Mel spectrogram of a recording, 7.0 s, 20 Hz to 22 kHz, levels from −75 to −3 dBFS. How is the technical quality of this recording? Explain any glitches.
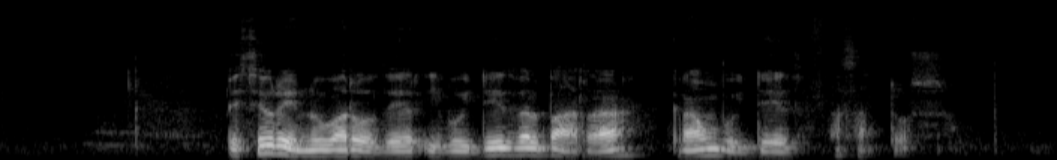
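There are no technical glitches to explain in this speech recording. Nothing in the audio stands out as a fault at any point.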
